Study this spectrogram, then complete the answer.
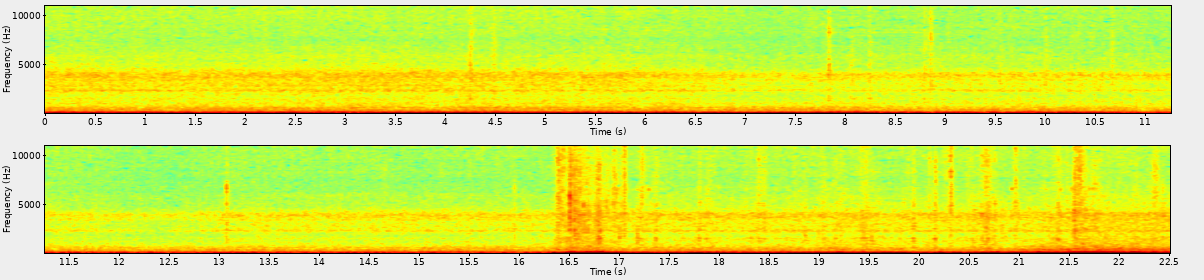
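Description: Jet engines roar steadily from inside an airliner cabin.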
